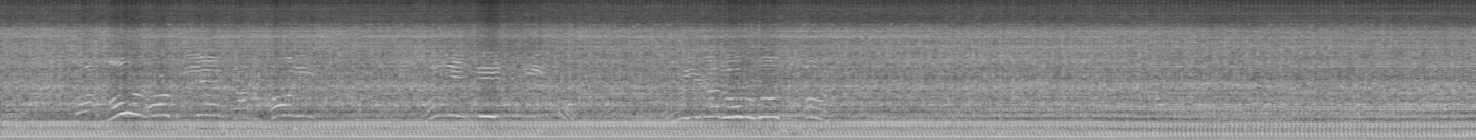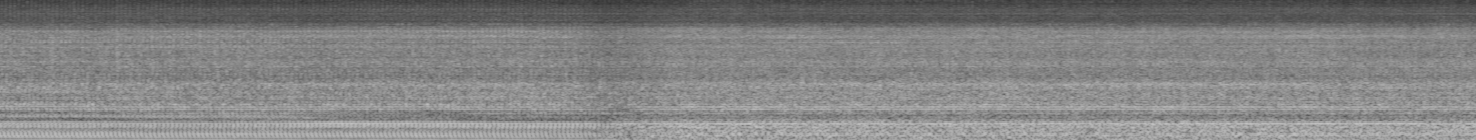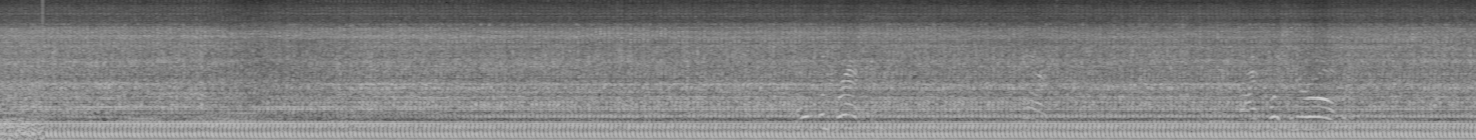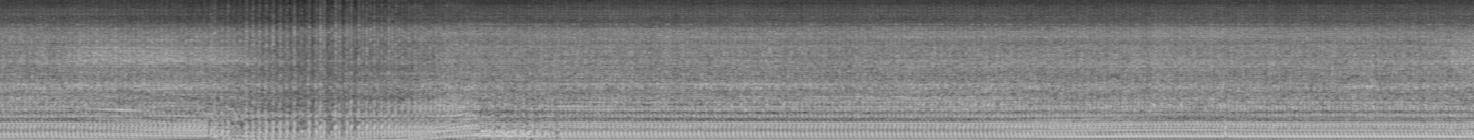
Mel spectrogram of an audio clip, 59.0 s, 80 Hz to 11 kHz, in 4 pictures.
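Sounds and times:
rapid low pulsing: 0.0 - 11.6, 18.9 - 48.2
small engine running steadily: 0.0 - 59.0.

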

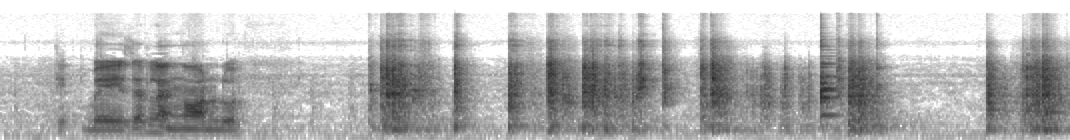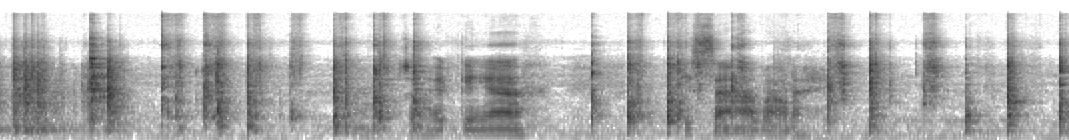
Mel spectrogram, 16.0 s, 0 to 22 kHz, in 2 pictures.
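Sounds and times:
metal tray clinking and knocking: 2.8 - 6.7
chopsticks scraping and tapping in pot: 9.2 - 11.3, 12.5 - 16.0.

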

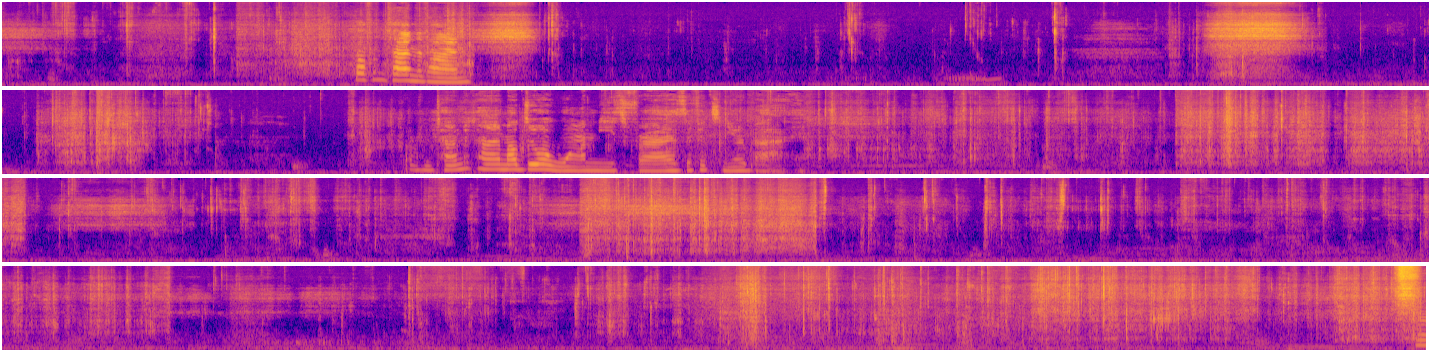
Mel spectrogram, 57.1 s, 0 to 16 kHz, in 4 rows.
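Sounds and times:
person chewing fries: 0.0 - 3.5, 4.7 - 18.3, 22.3 - 57.0.

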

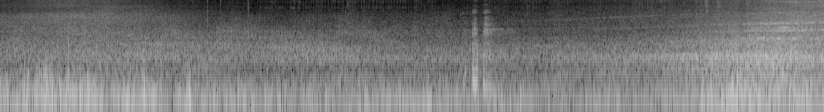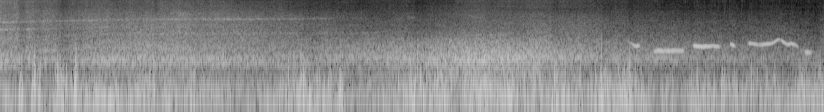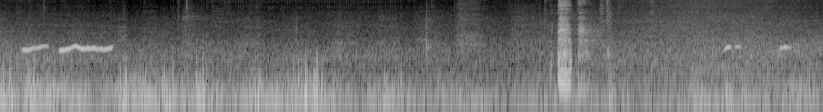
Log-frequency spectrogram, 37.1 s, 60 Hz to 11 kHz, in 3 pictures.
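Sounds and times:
road noise rumble: 0.0 - 37.0
wind buffeting microphone: 0.0 - 37.0
whistled tune: 21.8 - 26.4, 35.6 - 36.7.

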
